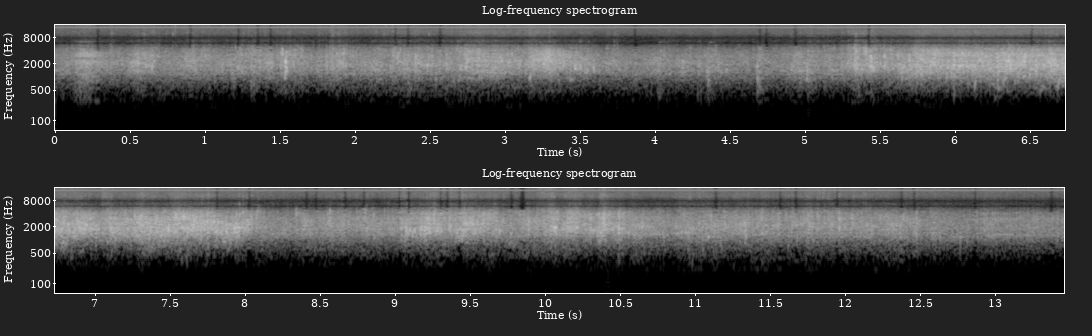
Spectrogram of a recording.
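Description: Mountain bike tyres rolling through wet mud and puddles, a hiss of spray and splashing that swells and eases and is loudest for a few seconds in the middle, with an occasional sharp click from the bike.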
